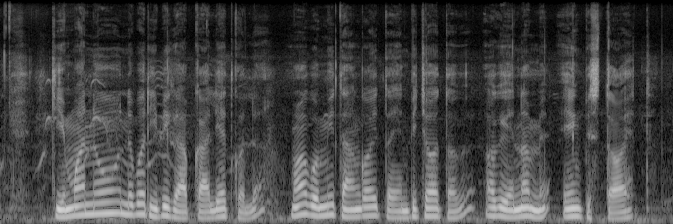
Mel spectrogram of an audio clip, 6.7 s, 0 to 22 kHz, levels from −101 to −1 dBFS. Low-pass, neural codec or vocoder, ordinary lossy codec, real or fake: none; none; none; real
